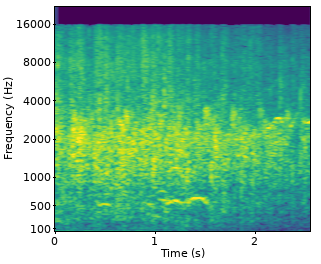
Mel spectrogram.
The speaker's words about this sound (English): Before we get started, can we get a big round of applause for Hafi for hosting this whole thing?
